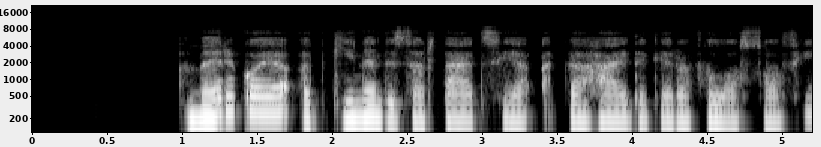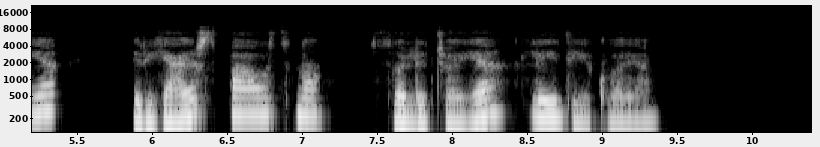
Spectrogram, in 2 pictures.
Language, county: Lithuanian, Šiauliai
